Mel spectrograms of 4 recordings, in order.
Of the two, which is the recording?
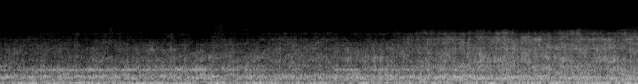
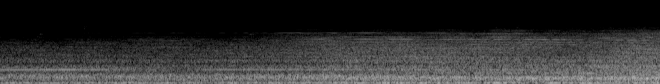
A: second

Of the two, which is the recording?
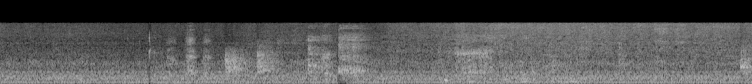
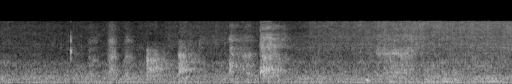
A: first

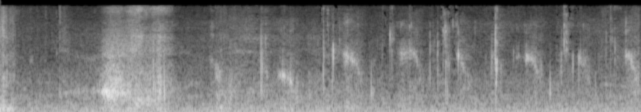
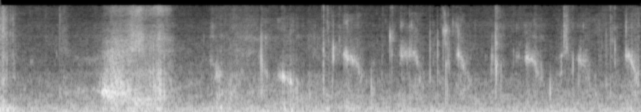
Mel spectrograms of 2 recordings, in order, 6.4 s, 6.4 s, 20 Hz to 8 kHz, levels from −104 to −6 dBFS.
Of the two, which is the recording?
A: first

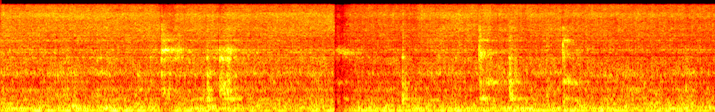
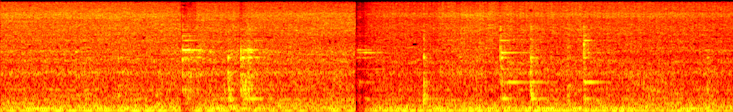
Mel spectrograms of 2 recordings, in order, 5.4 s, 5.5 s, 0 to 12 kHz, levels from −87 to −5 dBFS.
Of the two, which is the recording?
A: second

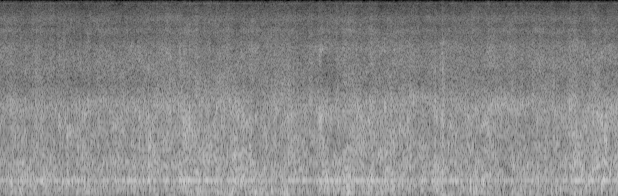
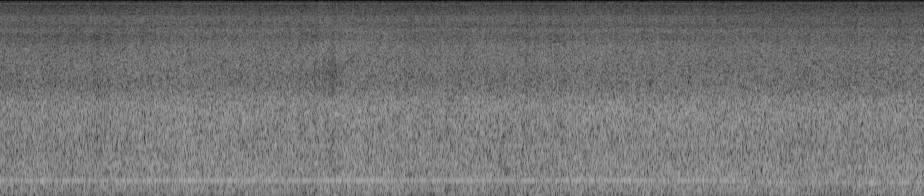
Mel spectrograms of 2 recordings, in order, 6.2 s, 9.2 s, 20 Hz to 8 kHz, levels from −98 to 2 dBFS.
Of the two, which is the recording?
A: second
